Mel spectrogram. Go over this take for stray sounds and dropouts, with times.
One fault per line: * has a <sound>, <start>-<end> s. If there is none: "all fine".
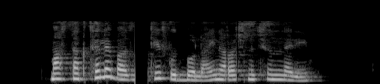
* has a dropout, 1.3-1.5 s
